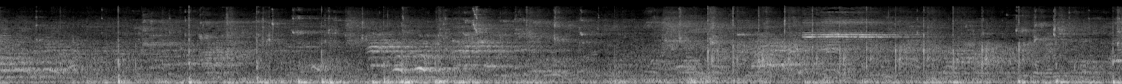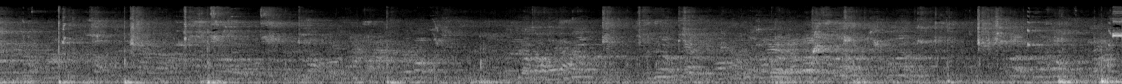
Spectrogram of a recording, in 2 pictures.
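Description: A basketball bounces on a wooden floor in a large echoing hall.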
